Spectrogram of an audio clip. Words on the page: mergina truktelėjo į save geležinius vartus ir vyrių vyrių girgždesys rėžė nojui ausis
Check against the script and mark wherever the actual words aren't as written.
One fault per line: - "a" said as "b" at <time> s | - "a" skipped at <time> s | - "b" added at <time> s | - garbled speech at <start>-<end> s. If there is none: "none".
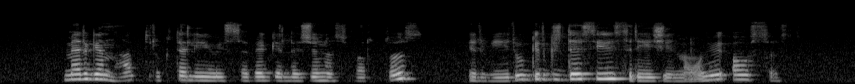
- "vyrių" skipped at 5.3 s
